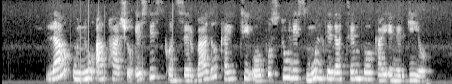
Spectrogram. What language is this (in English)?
Esperanto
